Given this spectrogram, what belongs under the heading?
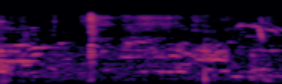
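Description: Chickens cluck faintly in a rural village yard, with a few short, distant calls scattered over quiet outdoor ambience.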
